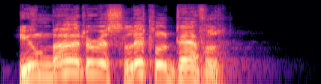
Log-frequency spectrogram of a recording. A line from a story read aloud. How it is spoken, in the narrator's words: Elliot screamed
